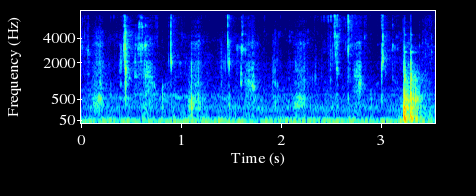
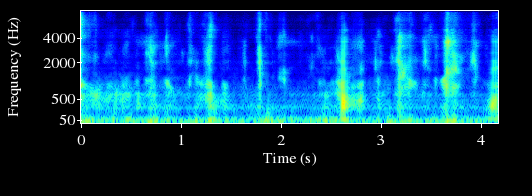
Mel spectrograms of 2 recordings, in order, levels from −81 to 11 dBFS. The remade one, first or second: second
